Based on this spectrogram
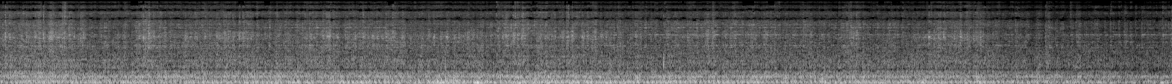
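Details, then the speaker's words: NASCAR-bodied go-kart, 5.5 hp Briggs and Stratton single-cylinder, after reattaching loose throttle cable, warming up: steady even idle, low constant thrum, no misses or knocks; normal idle after fix. "Well, we have throttle response. At least I think we did. Oh yeah, we are freaking gorgeous now."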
